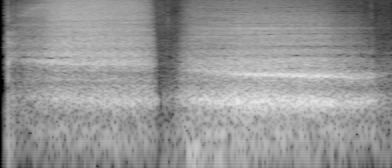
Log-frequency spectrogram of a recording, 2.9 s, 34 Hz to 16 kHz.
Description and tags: Deep Inhale & Exhale 1
Short Deep breath, Inhale and Exhale, recorded in a treated room with a Blue Yeti USB Mic.
Thank you for using my sound for your project.
inhale, deep-breath, focus, mouth, gasp, stress, exhale, relaxation, breath, breathe, stressed, anxiety, breathing, ambient, relaxed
